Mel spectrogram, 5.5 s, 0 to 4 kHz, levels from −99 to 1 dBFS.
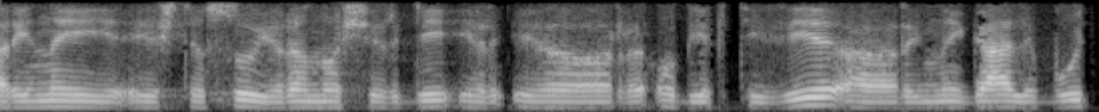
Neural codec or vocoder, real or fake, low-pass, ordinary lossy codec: none; real; 3.6 kHz; AAC, 24 kbps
